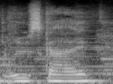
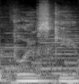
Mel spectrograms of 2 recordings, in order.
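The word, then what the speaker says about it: Bluesky: in Instagram threads and blue sky or blue ski depending on how you like to pronounce it um if you missed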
